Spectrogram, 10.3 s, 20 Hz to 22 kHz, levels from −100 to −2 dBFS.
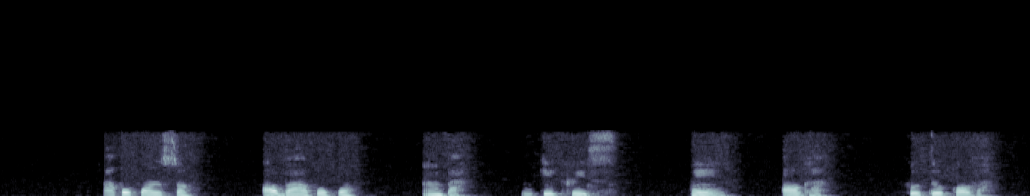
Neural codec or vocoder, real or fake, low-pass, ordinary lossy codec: none; real; 7.2 kHz; MP3, 48 kbps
